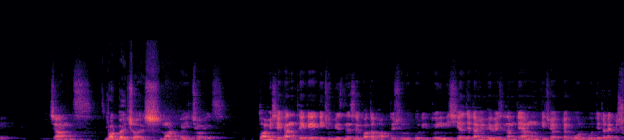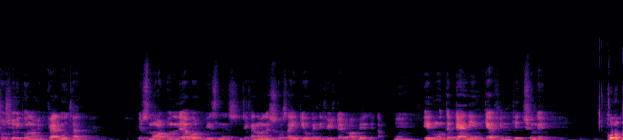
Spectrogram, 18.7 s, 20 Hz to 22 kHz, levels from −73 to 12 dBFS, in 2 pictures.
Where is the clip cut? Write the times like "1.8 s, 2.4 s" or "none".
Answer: 14.9 s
